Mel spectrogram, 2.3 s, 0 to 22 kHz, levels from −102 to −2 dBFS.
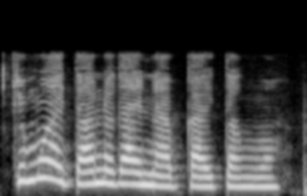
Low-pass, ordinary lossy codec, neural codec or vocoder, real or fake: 7.2 kHz; none; codec, 16 kHz, 16 kbps, FreqCodec, smaller model; fake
